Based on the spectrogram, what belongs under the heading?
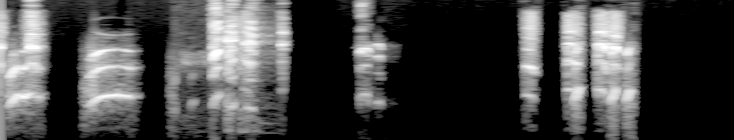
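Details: White-breasted waterhen call played to draw in both sexes: two upslurred nasal notes, a harsh burst, then scattered short clipped notes with silence between.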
